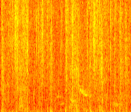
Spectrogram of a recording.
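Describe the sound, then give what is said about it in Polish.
The hooves of a horse named Nobu clip-clop in a brisk, steady rhythm of sharp knocking beats, continuing throughout over a constant background hiss. “Chodź koniku, gdzie jesteś?”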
